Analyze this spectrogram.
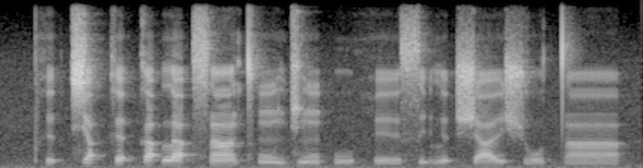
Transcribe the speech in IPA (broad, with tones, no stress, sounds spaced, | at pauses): pʰ ɪ˦ ʔ t͡ɕ ä˦ ʔ k ɛ˦ ʔ k ä˦ ʔ l ä˦ ʔ sʰ ã˦ tʰ ũ˨ d͡ʑ ũ˦ ʔ u˨ h e˨ ɪ̯ s ḭ˦˨ l ɪ˦ ʔ ʃ a˦ ɪ̯ ʃ o˨ t ã˦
